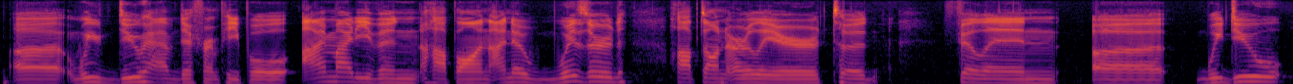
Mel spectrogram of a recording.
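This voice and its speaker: A man giving relaxed, rambling play-by-play commentary on a college esports match. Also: mid-range voice, slow pace, clear, resonant tone, dry recording. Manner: relaxed, rambling, filler-heavy. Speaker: esports caster. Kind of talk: casual game commentary.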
